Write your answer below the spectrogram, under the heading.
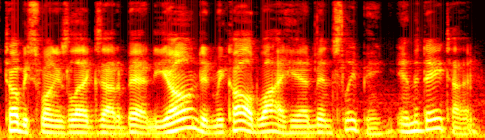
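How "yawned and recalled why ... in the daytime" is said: ordinary delivery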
